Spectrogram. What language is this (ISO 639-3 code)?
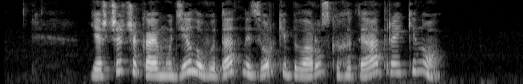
bel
